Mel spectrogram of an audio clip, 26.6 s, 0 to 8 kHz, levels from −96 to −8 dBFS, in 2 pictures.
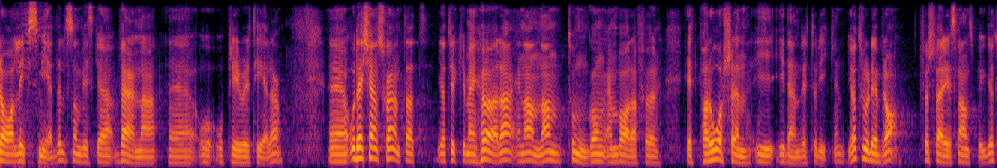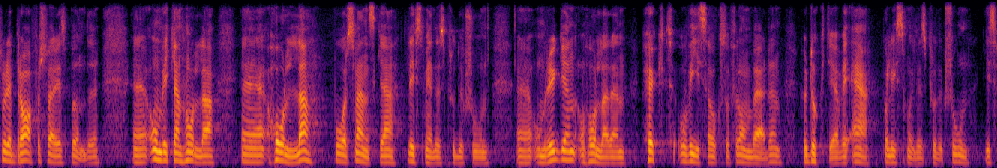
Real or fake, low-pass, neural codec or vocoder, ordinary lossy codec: real; 7.2 kHz; none; Opus, 16 kbps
